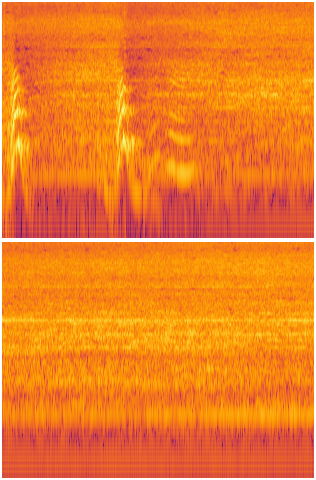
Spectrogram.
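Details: A male Irish Setter asks for his hair to be blow-dried with two short, sharp, rising-and-falling talking barks about a second apart. Then a steady hair dryer roars on.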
